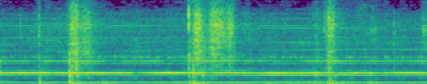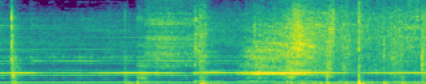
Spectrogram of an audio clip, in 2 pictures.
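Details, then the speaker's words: Motorhome fresh-water pump (Truma system) unused for years, tank previously dry; steady mid-pitched electric hum with light clicks, no water flowing, suspected airlock or pump run dry and possibly ruined. "What I think's happened is it's got an air lock in it or somebody has tried running this with no water in the tank. If that's the case, then I'm guessing this pump is no good."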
